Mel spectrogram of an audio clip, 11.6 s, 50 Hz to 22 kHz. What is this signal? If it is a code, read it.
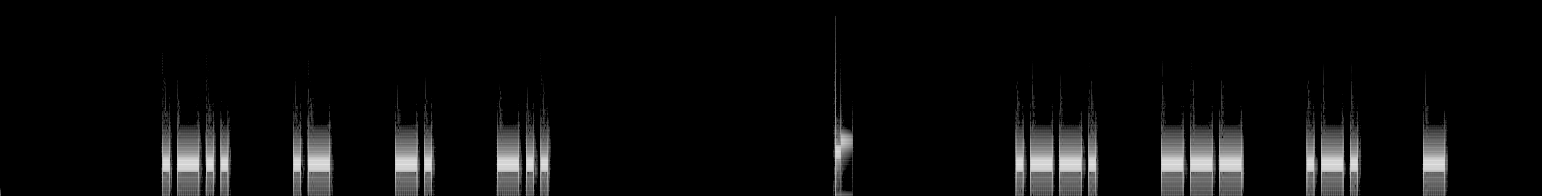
Morse code, heard as a keyed tone, about 23 wpm, spaced as for 13 wpm, 700 Hz. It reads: LAND PORT
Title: 3x Character Spacing - Top 300 Words - 22wpm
